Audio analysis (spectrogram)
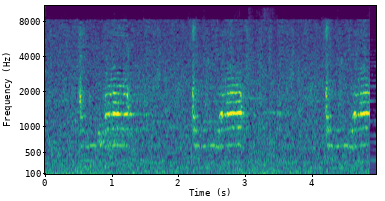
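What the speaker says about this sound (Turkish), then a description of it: "Sesi pek de hoş olmayan bir hayvan olan kargalar pek çok insan tarafından sevilmez." Crows cawing in repeated harsh calls, three clear bursts spaced evenly over a steady outdoor background, fairly close and loud.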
